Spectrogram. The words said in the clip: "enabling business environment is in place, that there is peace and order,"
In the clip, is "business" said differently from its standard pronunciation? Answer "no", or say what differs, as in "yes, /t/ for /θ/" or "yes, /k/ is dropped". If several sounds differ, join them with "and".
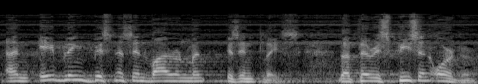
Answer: yes, /s/ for /z/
